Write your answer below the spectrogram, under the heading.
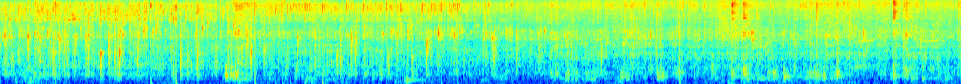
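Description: Potato wedges frying in hot oil in a metal kadai, a steady loud sizzle, with the metal spatula scraping and clicking against the pan as they are stirred.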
